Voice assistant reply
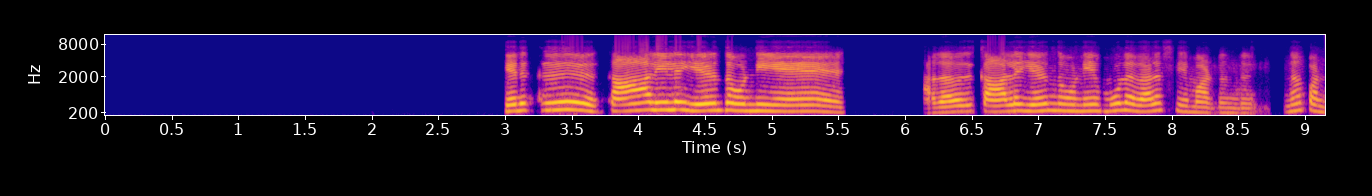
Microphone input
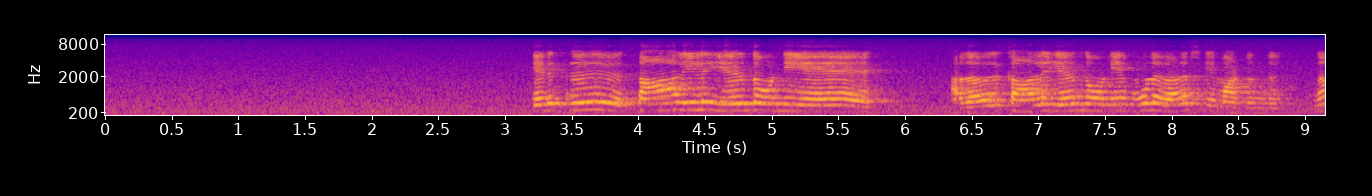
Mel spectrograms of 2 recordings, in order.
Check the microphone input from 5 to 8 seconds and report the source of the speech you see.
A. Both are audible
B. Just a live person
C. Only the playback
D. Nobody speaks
C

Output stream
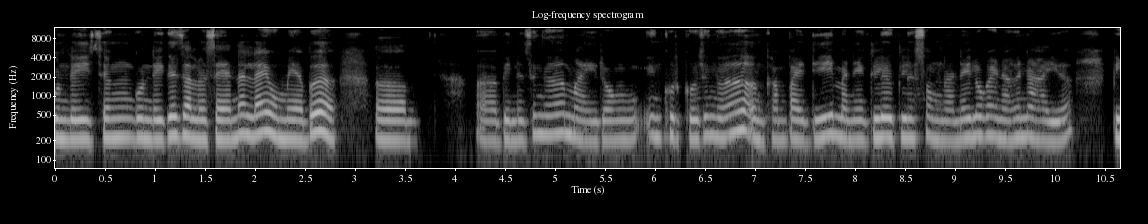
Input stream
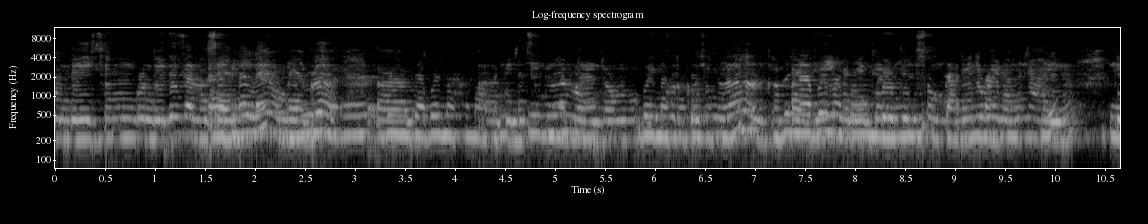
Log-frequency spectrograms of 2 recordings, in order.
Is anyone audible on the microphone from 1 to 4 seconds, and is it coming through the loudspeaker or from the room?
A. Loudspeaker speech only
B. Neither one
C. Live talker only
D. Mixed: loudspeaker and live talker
D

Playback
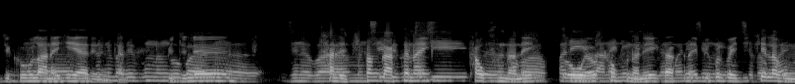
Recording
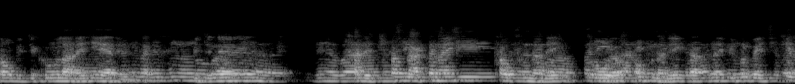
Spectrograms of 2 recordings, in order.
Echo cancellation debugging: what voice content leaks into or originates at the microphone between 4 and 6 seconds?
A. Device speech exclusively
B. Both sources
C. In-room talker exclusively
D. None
A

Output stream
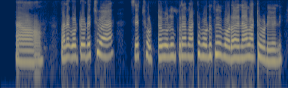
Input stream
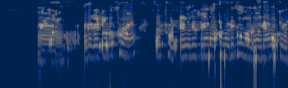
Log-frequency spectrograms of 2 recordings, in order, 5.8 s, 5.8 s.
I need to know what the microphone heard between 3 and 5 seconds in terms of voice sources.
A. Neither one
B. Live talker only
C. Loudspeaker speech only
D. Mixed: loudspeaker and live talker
C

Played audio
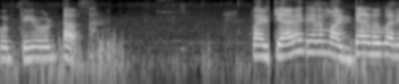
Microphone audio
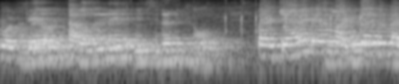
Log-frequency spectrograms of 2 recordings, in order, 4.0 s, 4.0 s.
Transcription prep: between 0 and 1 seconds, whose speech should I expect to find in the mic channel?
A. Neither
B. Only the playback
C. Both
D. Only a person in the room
C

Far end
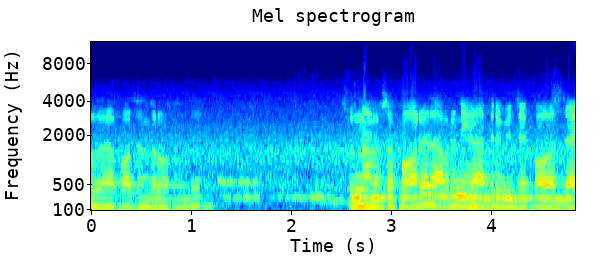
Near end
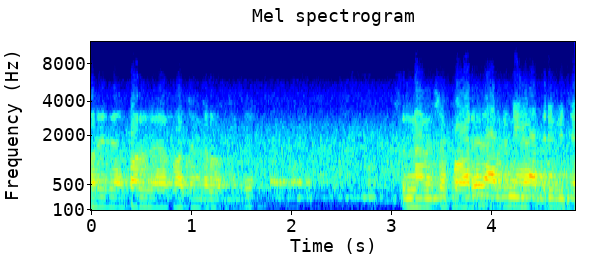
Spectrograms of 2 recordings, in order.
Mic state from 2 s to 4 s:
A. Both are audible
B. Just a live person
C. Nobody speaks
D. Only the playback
D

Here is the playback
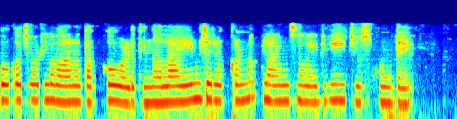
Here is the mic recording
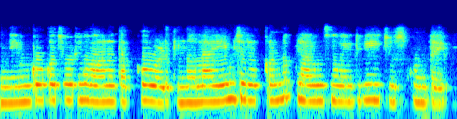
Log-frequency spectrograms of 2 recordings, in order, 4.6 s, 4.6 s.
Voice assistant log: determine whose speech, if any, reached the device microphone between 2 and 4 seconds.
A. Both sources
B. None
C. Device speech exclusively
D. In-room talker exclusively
C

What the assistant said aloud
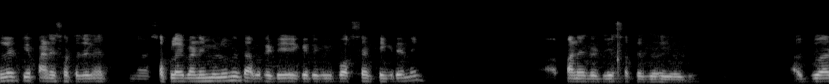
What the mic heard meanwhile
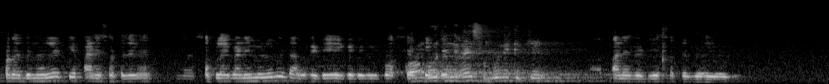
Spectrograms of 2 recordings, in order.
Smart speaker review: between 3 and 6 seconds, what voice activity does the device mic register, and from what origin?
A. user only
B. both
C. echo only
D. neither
B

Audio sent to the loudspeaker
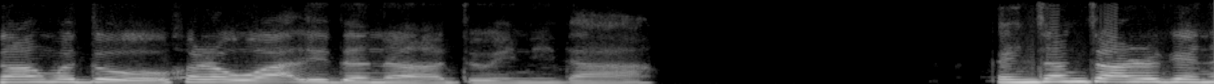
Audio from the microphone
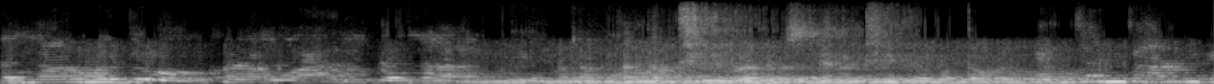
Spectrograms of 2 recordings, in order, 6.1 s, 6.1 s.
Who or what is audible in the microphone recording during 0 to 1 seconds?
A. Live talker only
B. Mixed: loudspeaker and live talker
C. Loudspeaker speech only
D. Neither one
C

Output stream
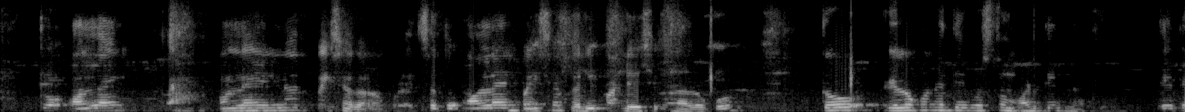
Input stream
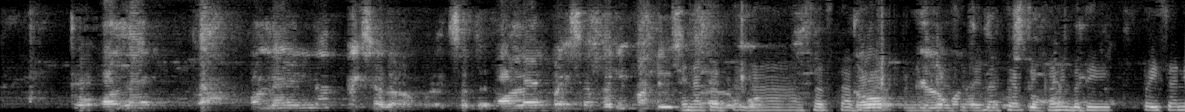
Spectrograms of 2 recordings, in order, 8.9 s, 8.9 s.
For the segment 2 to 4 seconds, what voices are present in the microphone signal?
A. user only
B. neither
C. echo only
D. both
C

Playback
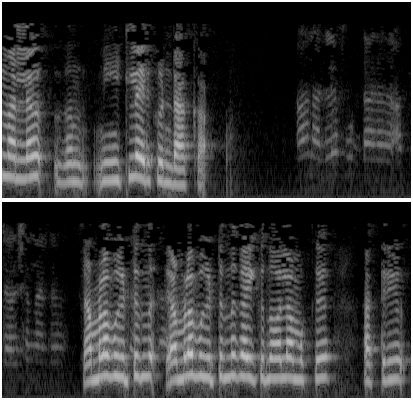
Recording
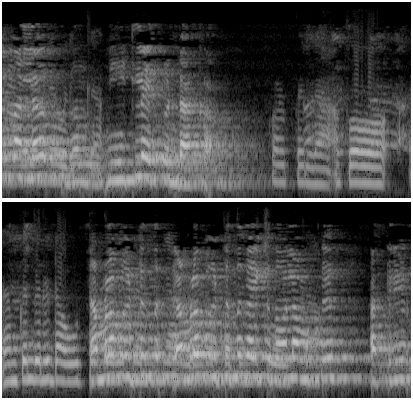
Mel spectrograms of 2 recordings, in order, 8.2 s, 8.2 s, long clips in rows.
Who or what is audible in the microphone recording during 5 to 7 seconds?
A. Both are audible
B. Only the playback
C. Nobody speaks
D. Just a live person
A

